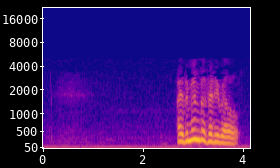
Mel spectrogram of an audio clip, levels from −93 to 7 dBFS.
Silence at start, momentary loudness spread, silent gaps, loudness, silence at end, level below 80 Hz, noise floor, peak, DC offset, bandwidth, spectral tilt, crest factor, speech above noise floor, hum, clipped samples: 2.7 s; 12 LU; none; -14 LUFS; 0.25 s; -48 dBFS; -49 dBFS; -4 dBFS; under 0.1%; 3 kHz; -13 dB/octave; 14 dB; 36 dB; none; under 0.1%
